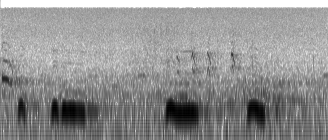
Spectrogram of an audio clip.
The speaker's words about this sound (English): The great horned owl sounds, a patina of deep, strong notes which carry through the canopy to where his mate guards their nest.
